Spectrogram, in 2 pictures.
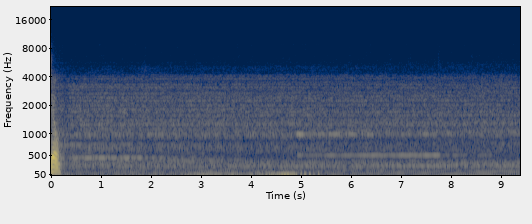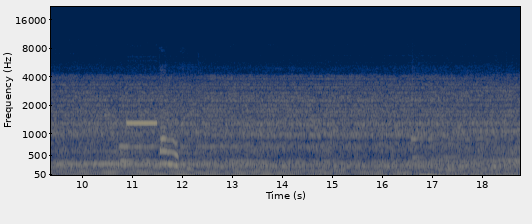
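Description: Faint steady electronic hiss from a spirit box device set up for a question-and-answer session, with faint held tones about five seconds in. About eleven seconds in there is a short electronic word-like burst with a falling pitch, taken as the device's answer.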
